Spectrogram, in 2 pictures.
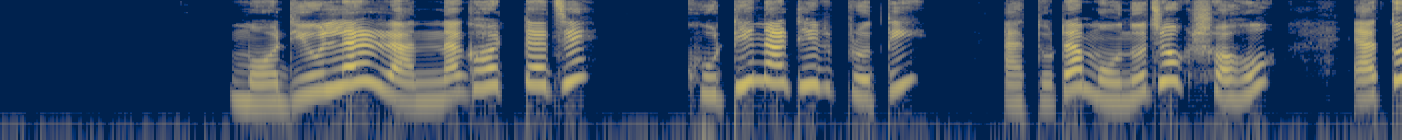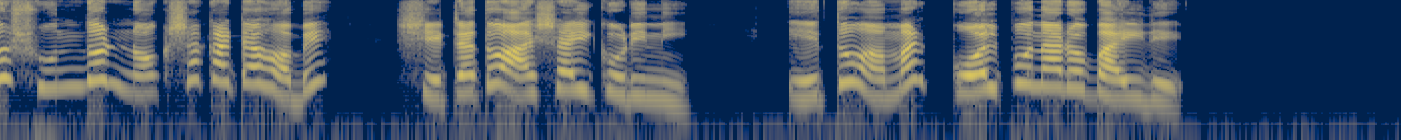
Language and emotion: Bengali, surprised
